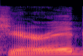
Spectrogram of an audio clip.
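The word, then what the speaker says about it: Gerad: I have to say, once again, it's Edgar showing up as Jared. Or Gerard, or what? However you're supposed to pronounce that. – I think it's that. – Jared, because it's an anagram for Edgar.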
